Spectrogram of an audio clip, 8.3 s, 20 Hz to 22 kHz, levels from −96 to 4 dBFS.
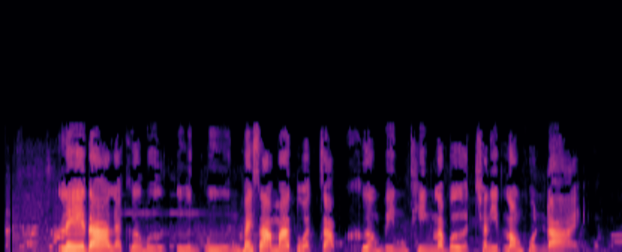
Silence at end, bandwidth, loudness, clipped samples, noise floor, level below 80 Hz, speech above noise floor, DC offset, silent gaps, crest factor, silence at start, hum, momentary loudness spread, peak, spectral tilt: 0.65 s; 11.5 kHz; -24 LUFS; under 0.1%; -46 dBFS; -70 dBFS; 20 dB; under 0.1%; none; 24 dB; 0.05 s; none; 20 LU; -2 dBFS; -3.5 dB/octave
